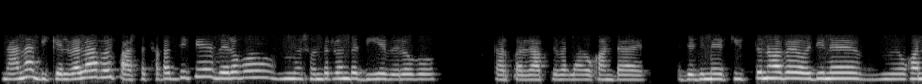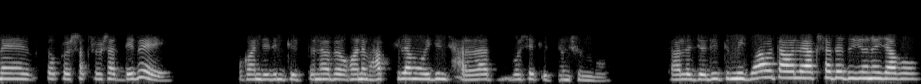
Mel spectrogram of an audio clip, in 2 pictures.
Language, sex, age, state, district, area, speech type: Bengali, female, 45-60, West Bengal, South 24 Parganas, rural, conversation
